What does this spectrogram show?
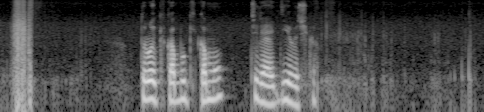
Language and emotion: Russian, neutral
